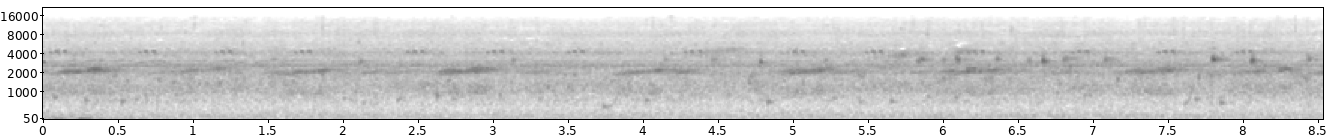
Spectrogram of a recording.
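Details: Lakeside frogs form an unbroken wall of high, buzzy trilling; individual croaks and clicks stand out now and then, growing a little busier toward the end.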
